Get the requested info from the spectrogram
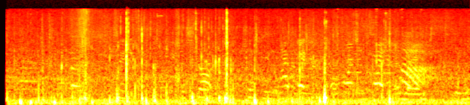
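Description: Hoofbeats of a New Forest pony on a sand arena: an irregular run of knocks and thuds, with faint voices behind.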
